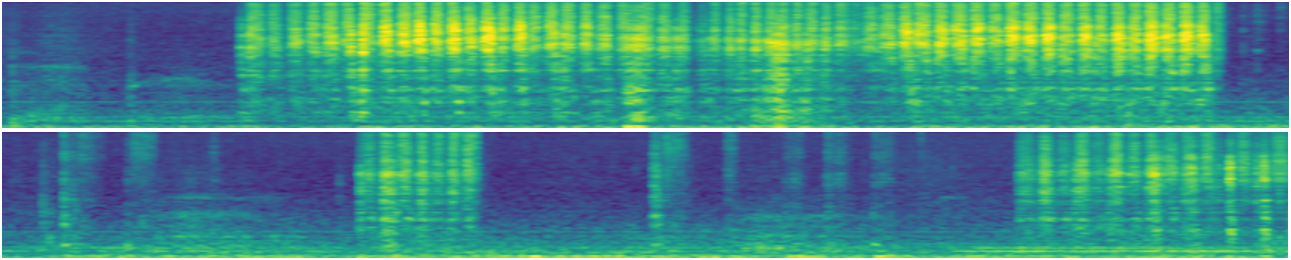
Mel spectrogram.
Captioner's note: scratching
